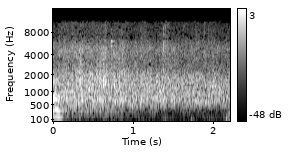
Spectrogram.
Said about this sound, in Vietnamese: Cho nên chúc mừng các vị Phật tương lai, một tràng pháo tay thật to, thật giòn giã cho tỉnh ngủ nữa.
